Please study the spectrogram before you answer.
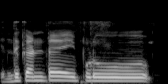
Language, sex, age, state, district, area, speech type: Telugu, male, 18-30, Telangana, Mancherial, rural, spontaneous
